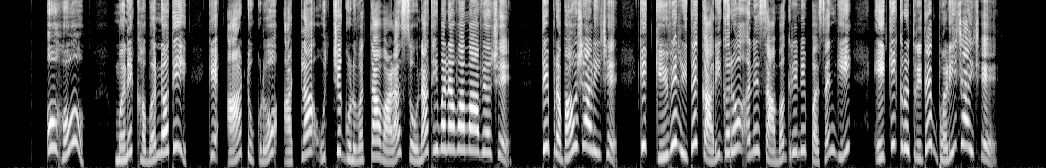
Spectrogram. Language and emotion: Gujarati, surprised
